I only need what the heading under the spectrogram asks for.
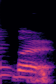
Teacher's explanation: xuyên ngập đó là dấu trọng âm đúng không lấy thì mình sẽ nhấn mạnh một cái âm đầu tiên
